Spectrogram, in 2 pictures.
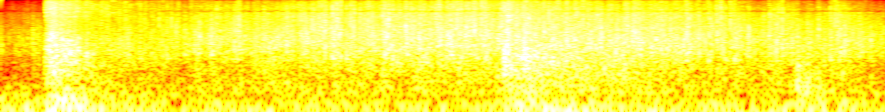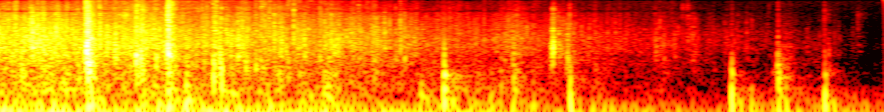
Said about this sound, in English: Suddenly, came the loud crashes of the boulders hitting the earth.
